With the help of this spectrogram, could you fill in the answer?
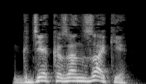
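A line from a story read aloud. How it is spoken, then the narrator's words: General's bark. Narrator (Russian): рявкнул генерал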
